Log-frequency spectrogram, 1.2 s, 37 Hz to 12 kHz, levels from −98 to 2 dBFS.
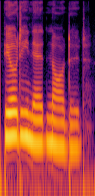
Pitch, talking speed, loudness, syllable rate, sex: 180 Hz, 150 wpm, -15 LUFS, 5.1 syllables/s, female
